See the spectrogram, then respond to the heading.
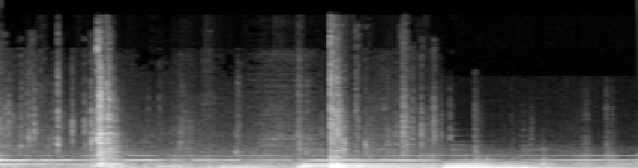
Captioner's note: drawer rattling; expressive piano over uneasy electronic music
